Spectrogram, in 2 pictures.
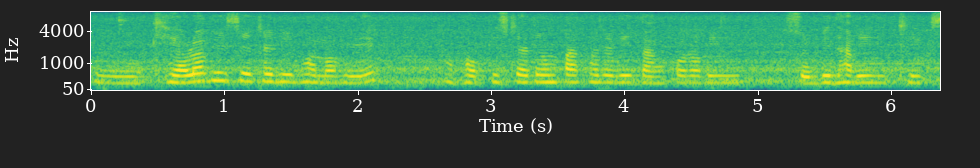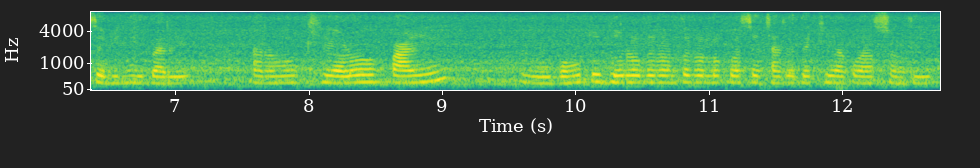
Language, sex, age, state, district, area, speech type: Odia, female, 30-45, Odisha, Sundergarh, urban, spontaneous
